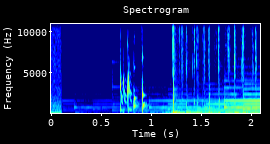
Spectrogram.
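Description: Channel outro jingle: after a brief silence, a few short gliding blip effects, then bright music with bell-like mallet notes starting just over a second in and growing louder.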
